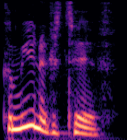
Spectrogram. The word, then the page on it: communicative: British English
